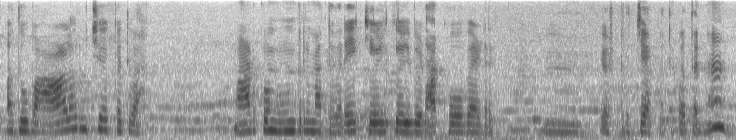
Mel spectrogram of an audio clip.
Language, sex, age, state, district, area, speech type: Kannada, female, 45-60, Karnataka, Dharwad, rural, spontaneous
